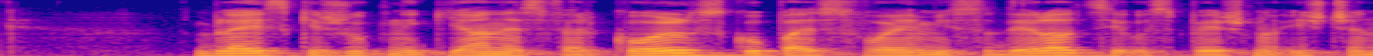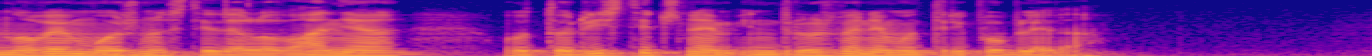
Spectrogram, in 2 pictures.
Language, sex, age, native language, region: Slovenian, male, 12-17, Slovenian, Drava region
